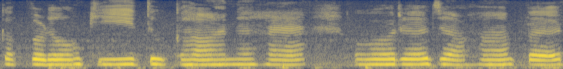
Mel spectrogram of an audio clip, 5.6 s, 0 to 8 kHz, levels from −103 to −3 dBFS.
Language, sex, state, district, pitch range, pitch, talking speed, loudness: Hindi, female, Punjab, Pathankot, 210-225 Hz, 220 Hz, 75 wpm, -13 LUFS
